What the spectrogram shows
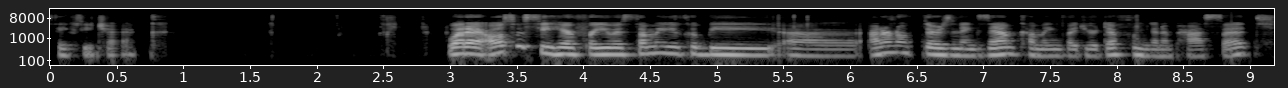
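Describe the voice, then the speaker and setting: A woman with a lower, steady voice and a sharp edge talks a little fast while giving her audience a casual tarot reading. She chats freely and reads comments from the live chat out loud.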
